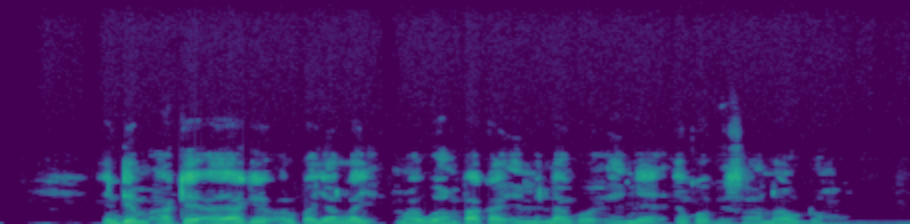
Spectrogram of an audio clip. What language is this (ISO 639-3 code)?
mas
